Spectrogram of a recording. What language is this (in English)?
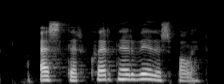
Icelandic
